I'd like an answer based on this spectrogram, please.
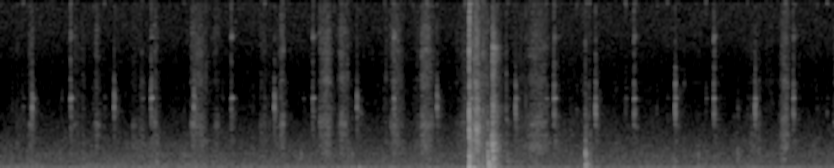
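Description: Faint, even ticking of a Smiths alarm clock's running movement, its balance and hairspring still swinging. A sharper pair of metal clicks comes about three and a half seconds in and a smaller one a second later, as pliers work the hairspring's pinning wedge.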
